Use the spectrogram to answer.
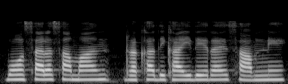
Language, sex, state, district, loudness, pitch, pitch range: Hindi, female, Madhya Pradesh, Bhopal, -17 LUFS, 220 Hz, 215-225 Hz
